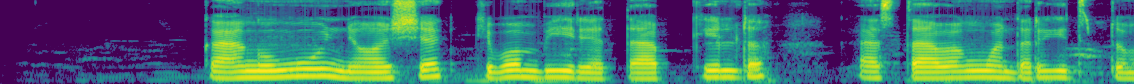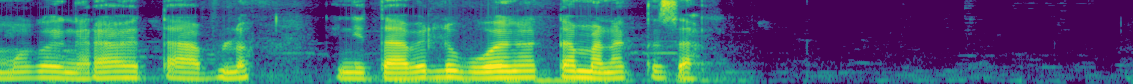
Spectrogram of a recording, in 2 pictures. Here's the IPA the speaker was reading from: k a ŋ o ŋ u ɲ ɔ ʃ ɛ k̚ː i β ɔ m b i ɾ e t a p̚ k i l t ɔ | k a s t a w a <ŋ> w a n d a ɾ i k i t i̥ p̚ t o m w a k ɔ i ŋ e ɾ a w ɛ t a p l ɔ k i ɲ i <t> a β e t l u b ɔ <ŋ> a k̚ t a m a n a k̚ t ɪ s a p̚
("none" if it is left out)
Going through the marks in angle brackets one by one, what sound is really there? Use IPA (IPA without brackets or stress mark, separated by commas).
ŋ, t, ŋ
